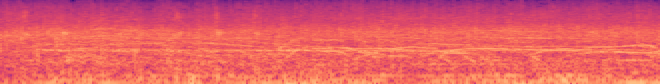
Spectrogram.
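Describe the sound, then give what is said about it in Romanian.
Steady, dense audience applause lasts the whole five seconds at an even, fairly loud level, a continuous crackle of many clapping hands with faint voices mixed in underneath. “Mihai Matei, românul care a construit platforma globală de distribuție a vaccinurilor, a zis o chestie pentru care merită aplauze.”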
